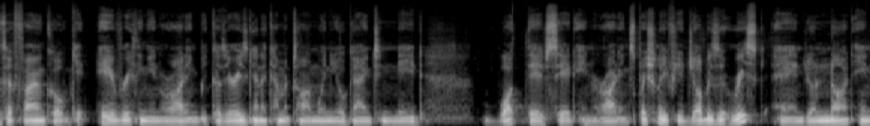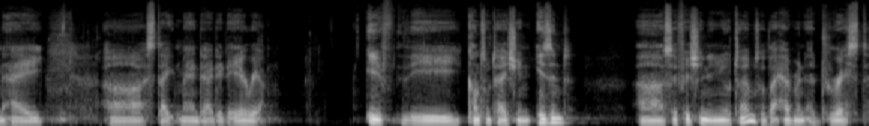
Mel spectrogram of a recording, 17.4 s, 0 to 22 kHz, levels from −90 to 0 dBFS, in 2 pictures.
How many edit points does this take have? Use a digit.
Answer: 0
